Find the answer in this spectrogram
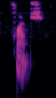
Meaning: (noun) 1. A canker in the mouth of a hawk 2. A plait or curl; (verb) 1. To curl 2. To crease, wrinkle, to frown 3. To gather into or adorn with plaits, as a dress
- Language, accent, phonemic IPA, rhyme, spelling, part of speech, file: English, Southern England, /fɹaʊns/, -aʊns, frounce, noun / verb, LL-Q1860 (eng)-frounce.wav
